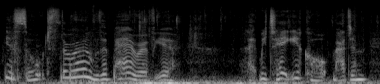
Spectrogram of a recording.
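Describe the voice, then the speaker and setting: Actress as motherly housekeeper, hushed and fussing, firm but fretful, period audio drama. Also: fairly high pitch, expressive, moderate pace, close to an everyday voice. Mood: fussing, concerned.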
